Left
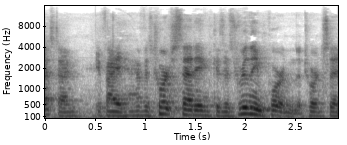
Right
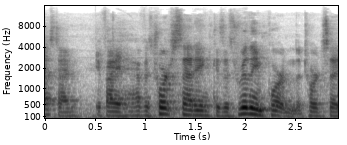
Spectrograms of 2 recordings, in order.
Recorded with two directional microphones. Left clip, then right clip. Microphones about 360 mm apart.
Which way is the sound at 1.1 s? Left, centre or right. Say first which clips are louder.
Right 2 dB; centre.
